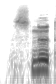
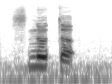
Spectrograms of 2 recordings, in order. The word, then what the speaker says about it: Snute: mad every single time did you say it like that I say snoot he's like can you please stop saying snoot it's it's not you ever been to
